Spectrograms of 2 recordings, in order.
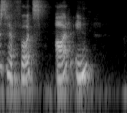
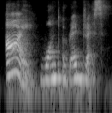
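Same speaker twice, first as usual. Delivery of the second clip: "I" stressed, slow and deliberate; 2 semitones lower, slower than usual. Shown as a demonstration. Teacher showing stress on "I" to the class. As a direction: lean hard on "I" as if you matter most. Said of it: "Clearly, I am really important".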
